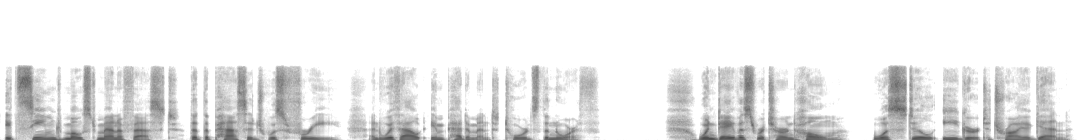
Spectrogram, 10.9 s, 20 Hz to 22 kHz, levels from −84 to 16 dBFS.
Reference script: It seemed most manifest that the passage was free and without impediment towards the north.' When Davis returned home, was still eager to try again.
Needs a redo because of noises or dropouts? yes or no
no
